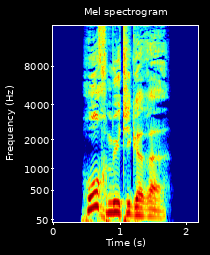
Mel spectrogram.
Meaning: inflection of hochmütig: 1. strong/mixed nominative/accusative feminine singular comparative degree 2. strong nominative/accusative plural comparative degree
- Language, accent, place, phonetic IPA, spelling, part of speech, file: German, Germany, Berlin, [ˈhoːxˌmyːtɪɡəʁə], hochmütigere, adjective, De-hochmütigere.ogg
